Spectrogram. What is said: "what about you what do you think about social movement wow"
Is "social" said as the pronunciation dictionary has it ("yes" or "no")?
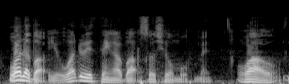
yes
